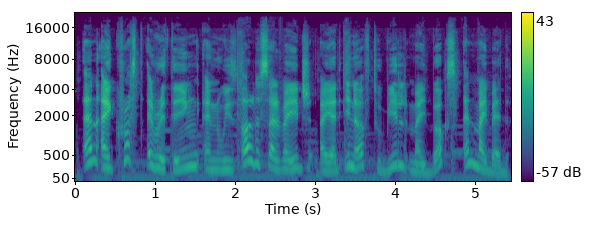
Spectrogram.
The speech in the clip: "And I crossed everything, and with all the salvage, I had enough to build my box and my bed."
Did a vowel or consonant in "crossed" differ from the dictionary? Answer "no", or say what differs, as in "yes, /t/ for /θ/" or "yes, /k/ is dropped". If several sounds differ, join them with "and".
no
